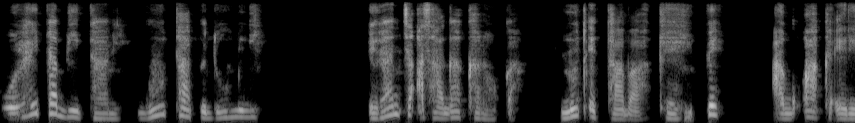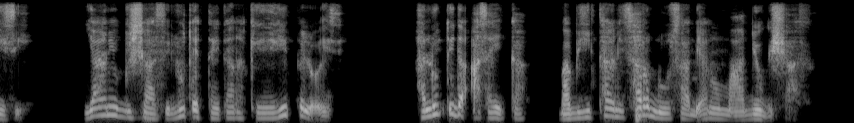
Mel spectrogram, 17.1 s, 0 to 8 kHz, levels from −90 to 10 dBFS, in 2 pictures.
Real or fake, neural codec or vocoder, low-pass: fake; codec, 44.1 kHz, 7.8 kbps, Pupu-Codec; 7.2 kHz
